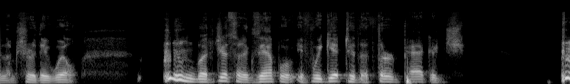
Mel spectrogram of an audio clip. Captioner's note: clears throat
